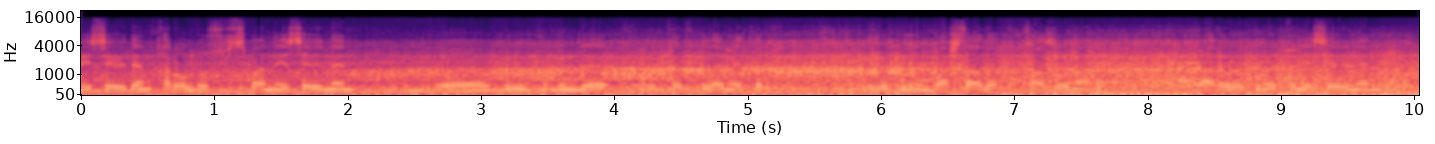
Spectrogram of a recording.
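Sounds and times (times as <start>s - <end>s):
man speaking: 0.0s - 9.9s
heavy vehicle engine droning: 0.0s - 10.0s.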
